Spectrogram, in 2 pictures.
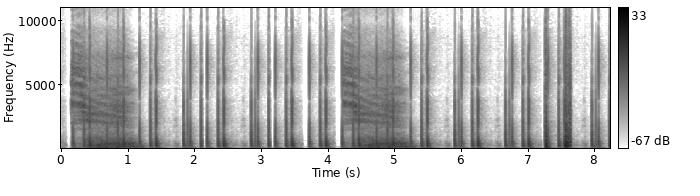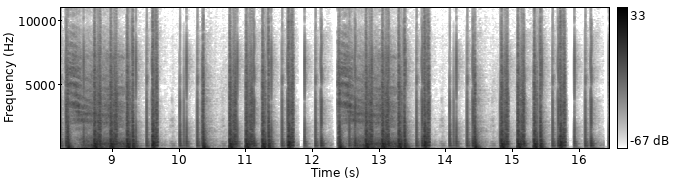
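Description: Glitchy electronic soundtrack: rapid clicks and taps broken by abrupt drop-outs, with short bursts of a pitched, buzzing tone every few seconds.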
